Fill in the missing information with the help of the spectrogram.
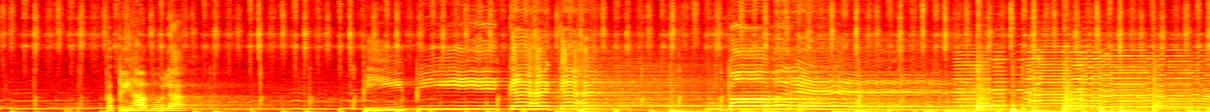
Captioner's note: cuckoo bird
